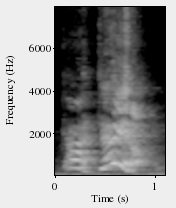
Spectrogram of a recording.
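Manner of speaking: loud, high exasperated cry; ranting outburst; exasperated shout. Real, not acted. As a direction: throw it out in disgust.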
